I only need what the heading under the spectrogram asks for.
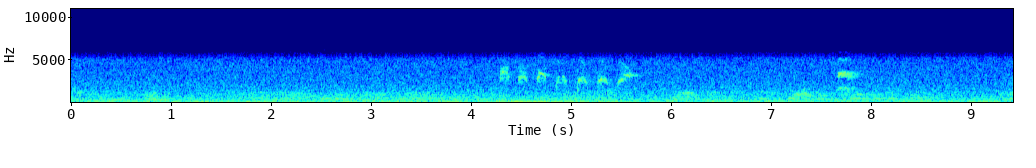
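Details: Pet kakariki indoors chattering at its owner while begging for snacks; a quick run of short high chirps rising and falling, then a single later chirp, over low room hum.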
